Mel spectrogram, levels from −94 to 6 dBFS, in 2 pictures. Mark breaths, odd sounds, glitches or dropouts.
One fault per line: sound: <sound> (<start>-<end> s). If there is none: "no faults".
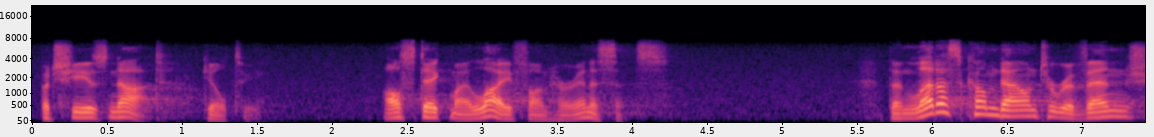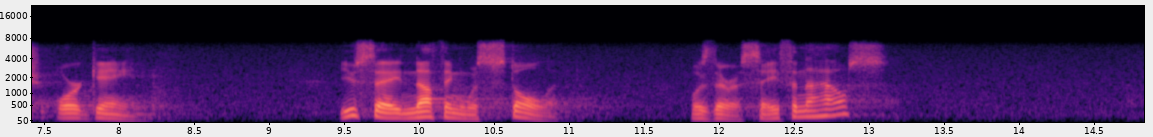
no faults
